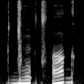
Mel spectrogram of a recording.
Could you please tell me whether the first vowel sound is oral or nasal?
nasal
